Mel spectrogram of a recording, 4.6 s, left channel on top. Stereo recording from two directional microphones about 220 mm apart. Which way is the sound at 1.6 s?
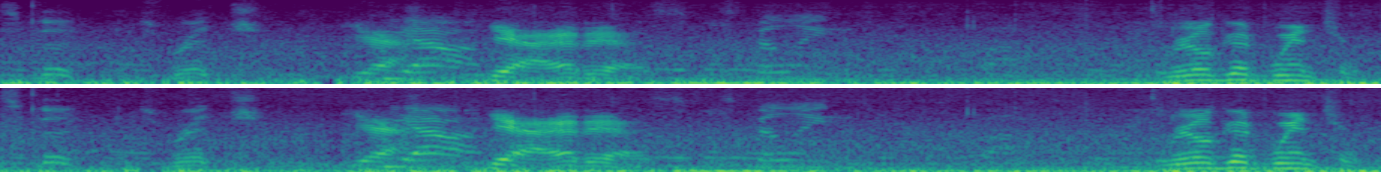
25° left (ahead or behind).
